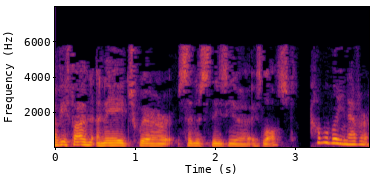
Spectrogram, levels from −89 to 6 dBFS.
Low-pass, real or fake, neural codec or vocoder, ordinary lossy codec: 7.2 kHz; fake; codec, 16 kHz, 4.8 kbps, FACodec; MP3, 24 kbps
